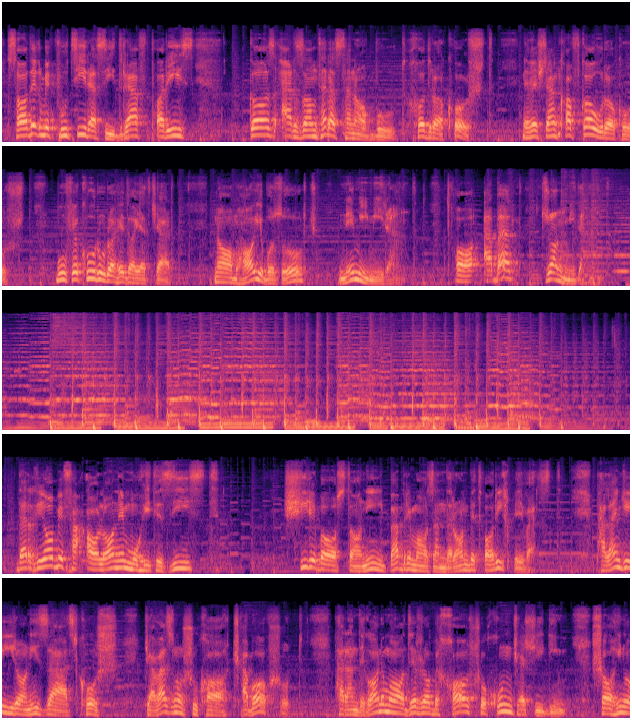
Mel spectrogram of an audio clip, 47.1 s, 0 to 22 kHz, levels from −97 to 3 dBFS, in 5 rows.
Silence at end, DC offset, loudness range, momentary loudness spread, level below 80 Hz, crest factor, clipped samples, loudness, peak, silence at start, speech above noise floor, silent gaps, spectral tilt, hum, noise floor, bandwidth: 0 s; under 0.1%; 3 LU; 14 LU; -38 dBFS; 16 dB; under 0.1%; -20 LUFS; -4 dBFS; 0 s; 24 dB; none; -5 dB/octave; none; -43 dBFS; 11.5 kHz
